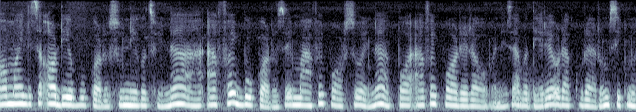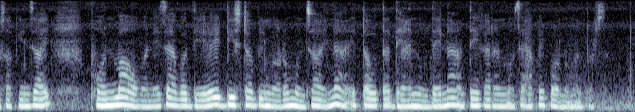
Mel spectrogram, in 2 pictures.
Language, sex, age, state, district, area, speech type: Nepali, female, 30-45, West Bengal, Kalimpong, rural, spontaneous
